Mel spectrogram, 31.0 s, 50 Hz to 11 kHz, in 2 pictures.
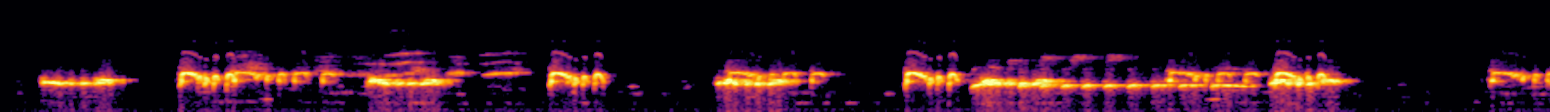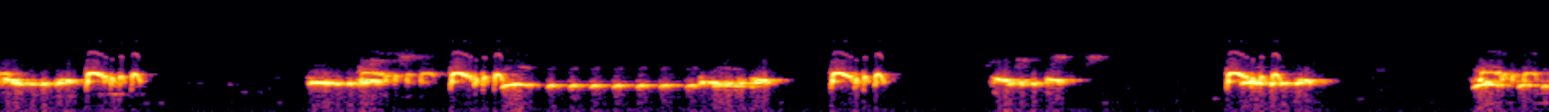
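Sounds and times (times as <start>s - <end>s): dove cooing: 0.0s - 6.3s, 7.2s - 13.7s, 14.9s - 17.2s, 18.6s - 24.6s, 25.4s - 26.7s, 27.8s - 29.0s, 30.2s - 30.9s.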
